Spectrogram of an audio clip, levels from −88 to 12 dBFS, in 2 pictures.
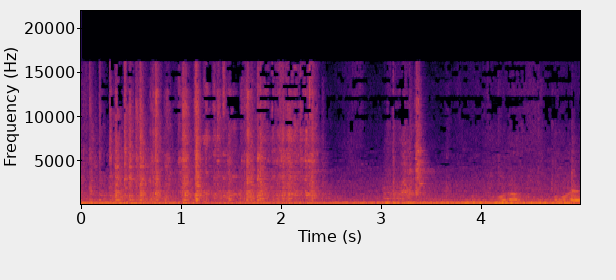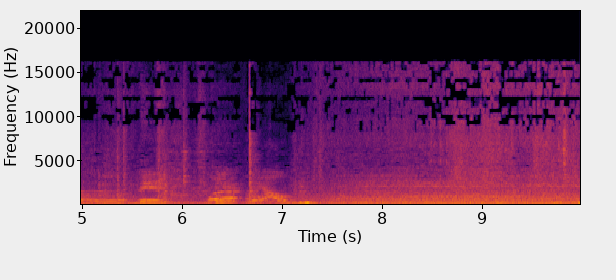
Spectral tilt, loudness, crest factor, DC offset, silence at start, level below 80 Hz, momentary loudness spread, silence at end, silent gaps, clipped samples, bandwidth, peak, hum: -4.5 dB/octave; -24 LUFS; 20 dB; under 0.1%; 0 s; -32 dBFS; 6 LU; 0 s; none; under 0.1%; 16.5 kHz; -4 dBFS; none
